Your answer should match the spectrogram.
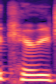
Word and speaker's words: Kerri: I know there's a million ways to spell Kerri, but I just tell people it's like Jello. So instead of J-E-L-L-O, it's K-E-R-R-I.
